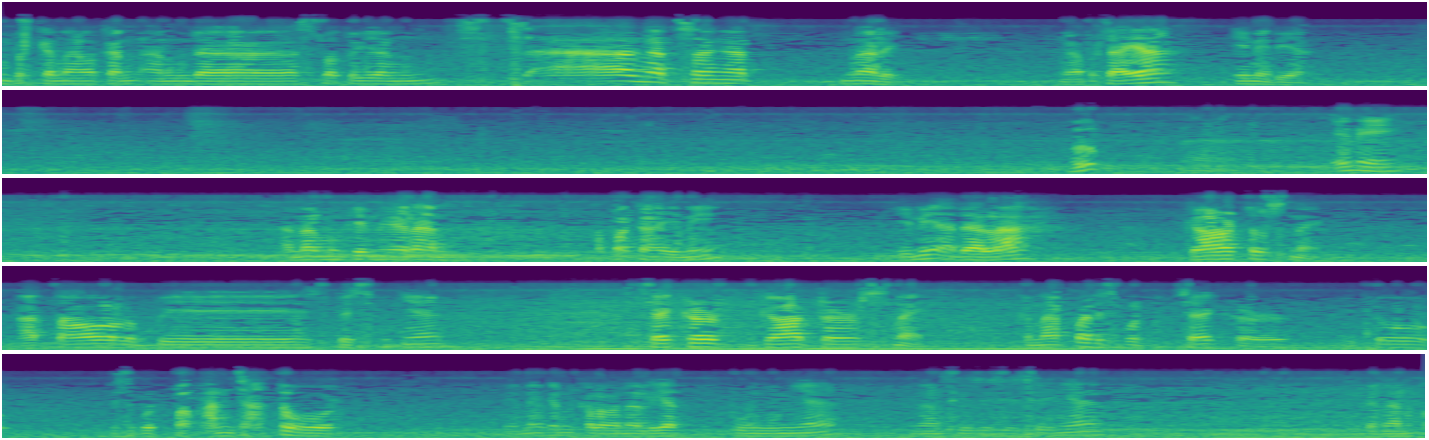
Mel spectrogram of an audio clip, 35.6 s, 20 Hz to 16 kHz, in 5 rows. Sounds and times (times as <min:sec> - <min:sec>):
Speech: 0:00.0 - 0:04.5, 0:05.3 - 0:06.6, 0:12.5 - 0:14.2, 0:15.6 - 0:16.6, 0:17.2 - 0:17.9, 0:18.7 - 0:19.5, 0:20.2 - 0:23.6, 0:24.5 - 0:30.2, 0:31.0 - 0:34.1, 0:35.3 - 0:35.6
Outside, urban or manmade: 0:00.0 - 0:35.6.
